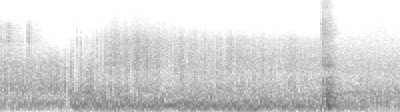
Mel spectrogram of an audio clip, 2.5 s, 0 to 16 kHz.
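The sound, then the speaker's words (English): A gunshot fired into a ceiling in a 1982 film: one sharp crack stands out briefly over a continuous dense rumbling noise bed. “shooting the gun into the ceiling”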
